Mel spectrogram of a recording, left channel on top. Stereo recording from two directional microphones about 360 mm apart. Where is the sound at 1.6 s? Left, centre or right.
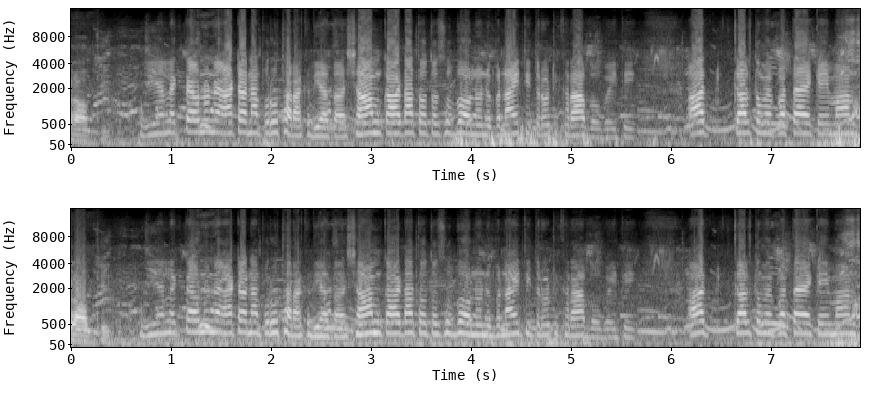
Centre.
